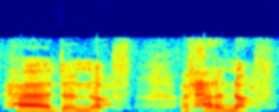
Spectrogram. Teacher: That final consonant sound in had may get linked with the beginning vowel sound in enough. Had enough. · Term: linking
